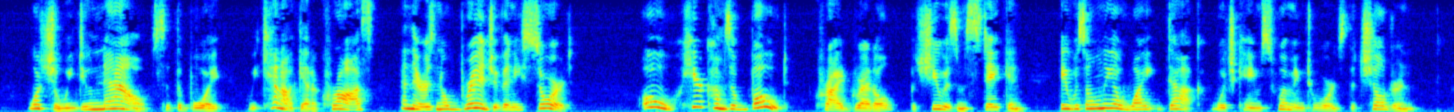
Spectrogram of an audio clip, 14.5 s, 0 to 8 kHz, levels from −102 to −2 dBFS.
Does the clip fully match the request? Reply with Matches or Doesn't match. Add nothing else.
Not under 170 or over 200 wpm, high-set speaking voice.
Matches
